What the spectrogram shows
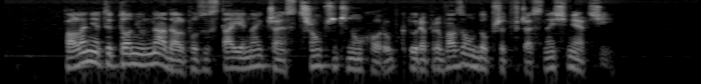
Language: Polish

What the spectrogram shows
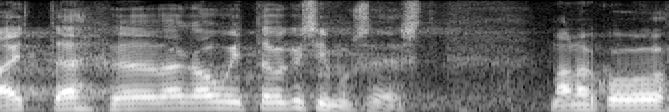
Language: Estonian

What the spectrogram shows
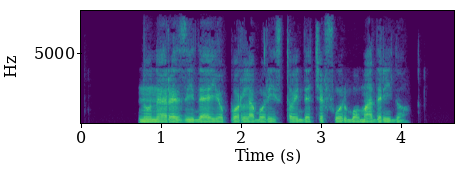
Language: Esperanto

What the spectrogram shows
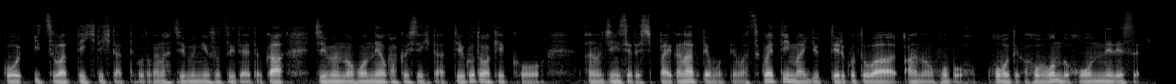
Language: Japanese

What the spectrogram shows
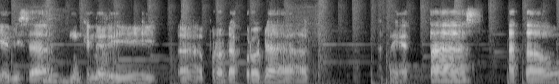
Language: Indonesian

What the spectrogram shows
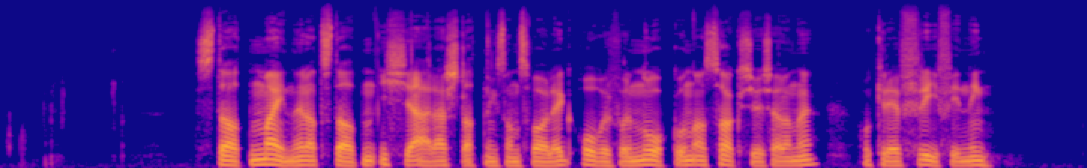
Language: Norwegian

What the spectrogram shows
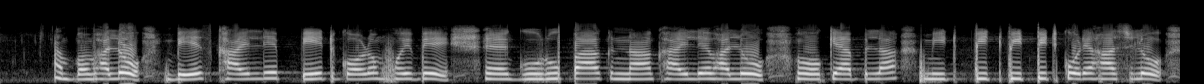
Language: Bangla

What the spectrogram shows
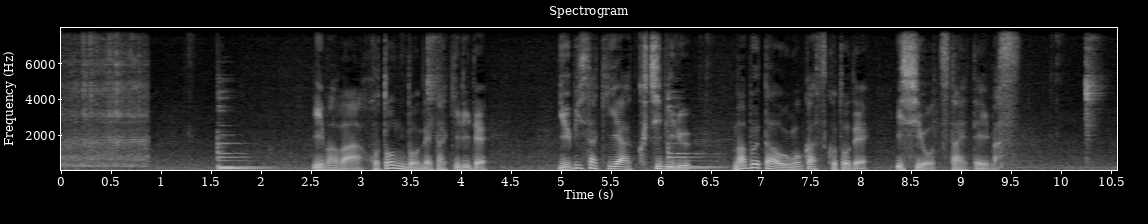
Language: Japanese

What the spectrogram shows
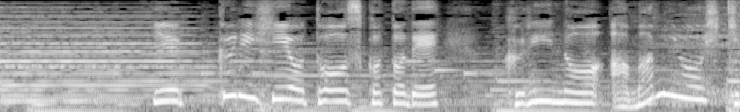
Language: Japanese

